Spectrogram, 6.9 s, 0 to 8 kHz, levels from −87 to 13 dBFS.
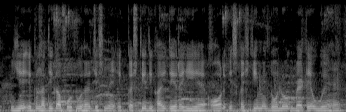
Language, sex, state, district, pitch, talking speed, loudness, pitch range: Hindi, male, Uttar Pradesh, Muzaffarnagar, 140 Hz, 190 wpm, -25 LUFS, 135-140 Hz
